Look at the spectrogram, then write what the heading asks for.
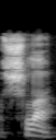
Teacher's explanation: They didn't like the shla consonant cluster, S-H-L, shla, all slurred together.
